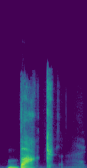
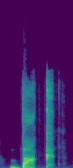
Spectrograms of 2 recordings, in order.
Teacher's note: Kapag ang mga letrang kyok, kyok or k ay nasa dulo ng isang syllable, lahat sila iisa lang ang bigkas. Nagiging isang matalas na K stop sound. Parang pinipigilan mo yung hangin.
